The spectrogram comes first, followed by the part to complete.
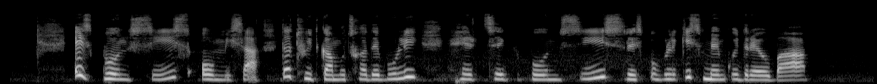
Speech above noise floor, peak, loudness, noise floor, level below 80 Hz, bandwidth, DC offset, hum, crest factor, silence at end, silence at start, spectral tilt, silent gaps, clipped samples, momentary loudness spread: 41 dB; -4 dBFS; -22 LUFS; -63 dBFS; -70 dBFS; 11.5 kHz; under 0.1%; none; 18 dB; 0.7 s; 0.35 s; -4 dB/octave; none; under 0.1%; 8 LU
